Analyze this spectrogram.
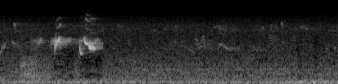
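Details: White-browed Fantail, feeding its juvenile in a nest on a tree branch: two quick bursts of high, thin squeaky chirps in the first second, then only a low background hum.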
